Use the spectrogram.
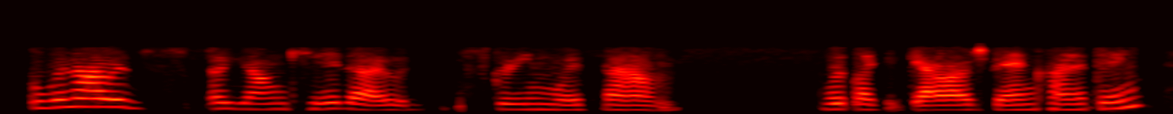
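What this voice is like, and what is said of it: Australian-influenced accent. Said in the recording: “happens to have spent a lot of time in Australia, hence her accent.”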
